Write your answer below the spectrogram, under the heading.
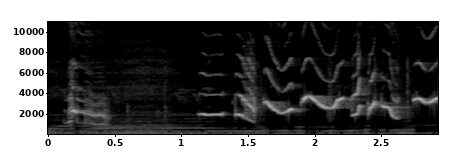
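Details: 'Hot type' Oriental magpie-robin in a breeder's cage: one harsh downslurred note, then a loud, rapid sequence of ringing whistled phrases that bend up and down in quick succession.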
